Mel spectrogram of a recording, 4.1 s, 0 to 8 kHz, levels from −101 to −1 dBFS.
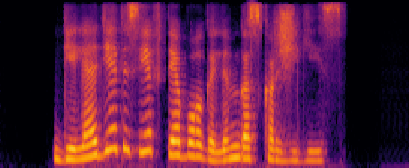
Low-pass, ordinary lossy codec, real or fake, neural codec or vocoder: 7.2 kHz; AAC, 32 kbps; fake; codec, 16 kHz, 0.7 kbps, FocalCodec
